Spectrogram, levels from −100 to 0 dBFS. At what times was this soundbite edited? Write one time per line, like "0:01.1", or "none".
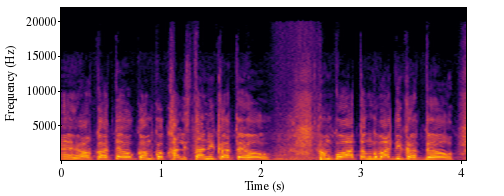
none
